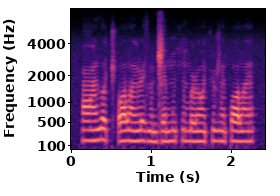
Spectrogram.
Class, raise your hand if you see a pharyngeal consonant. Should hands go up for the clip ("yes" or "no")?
yes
